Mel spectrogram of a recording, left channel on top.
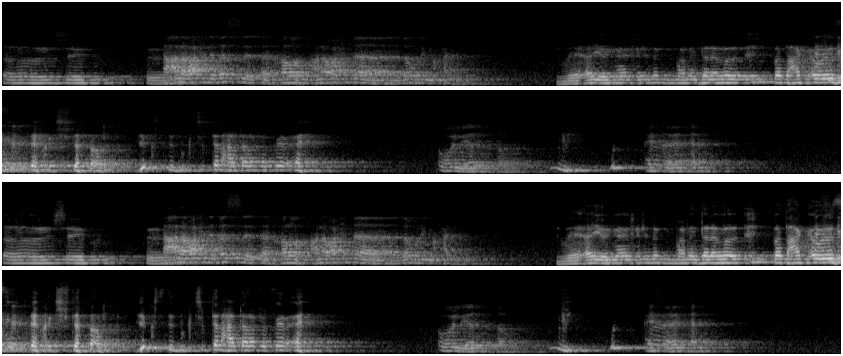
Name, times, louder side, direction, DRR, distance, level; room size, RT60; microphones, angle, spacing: voice 1, 0.0-1.1 1.4-1.8 5.5-8.4 8.7-8.8 9.1-9.4 9.7-11.5 13.9-14.1 14.5-14.6 14.8-15.1, right 3 dB, 65° right, 11 dB, 0.6 m, -24 dB
voice 2, 1.6-4.6 8.1-8.6 12.7-13.5 14.8-15.3, right 1 dB, 20° right, 1 dB, 1.3 m, -30 dB
10.0 x 7.3 x 6.0 m, 1.5 s
head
